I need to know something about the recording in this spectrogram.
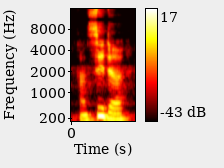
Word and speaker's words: consider: rule is differing and the first two words in consider and invisage the stress is coming on the second syllable whereas in the verbs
